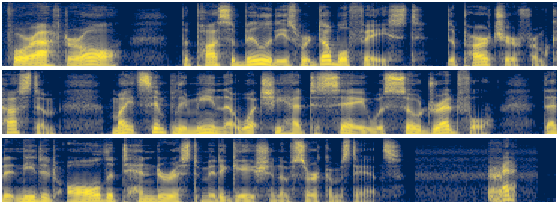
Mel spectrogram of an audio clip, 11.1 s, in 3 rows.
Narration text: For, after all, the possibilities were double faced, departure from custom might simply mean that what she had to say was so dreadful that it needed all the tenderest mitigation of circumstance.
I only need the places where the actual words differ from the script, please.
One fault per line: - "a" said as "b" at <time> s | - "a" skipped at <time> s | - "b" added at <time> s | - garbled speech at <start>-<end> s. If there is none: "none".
none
